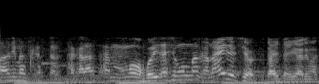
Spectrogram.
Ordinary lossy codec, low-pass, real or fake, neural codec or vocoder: Opus, 24 kbps; 3.6 kHz; real; none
